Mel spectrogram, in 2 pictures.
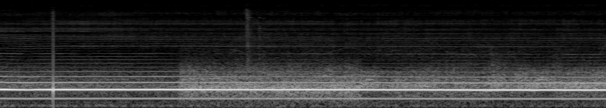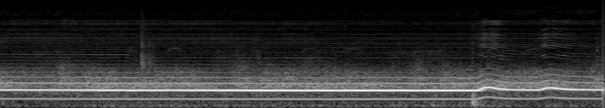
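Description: Radio football commentator's drawn-out goal cry: one long 'gooool' held on a single steady high note, wavering upward twice near the end, celebrating a goal just scored.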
